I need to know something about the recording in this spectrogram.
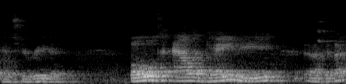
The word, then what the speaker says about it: Allegheny: Old Allegheny, did I pronounce that right? It's Allegheny, not Guinea.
